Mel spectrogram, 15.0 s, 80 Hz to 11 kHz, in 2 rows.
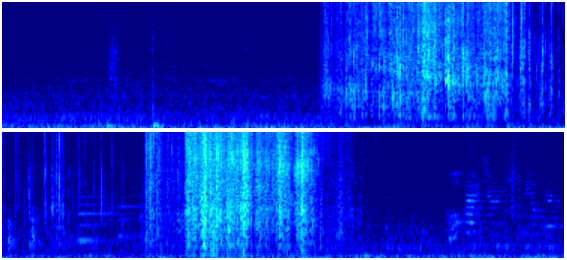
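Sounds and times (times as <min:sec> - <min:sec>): plastic wrapping crinkling: 0:04.2 - 0:12.3.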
